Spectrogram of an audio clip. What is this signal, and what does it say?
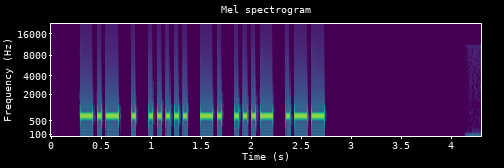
Morse code, heard as a keyed tone, about 37 wpm, 700 Hz. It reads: KE5NVW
